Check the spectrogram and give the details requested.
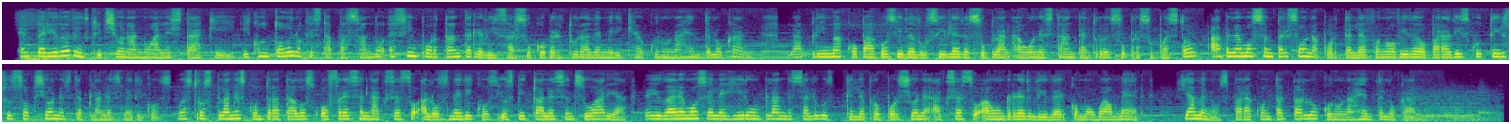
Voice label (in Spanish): Spanish Version; GOLDEN PLAN CHOICE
